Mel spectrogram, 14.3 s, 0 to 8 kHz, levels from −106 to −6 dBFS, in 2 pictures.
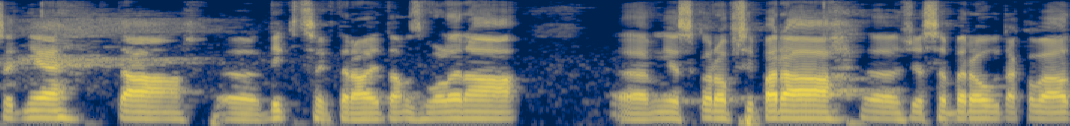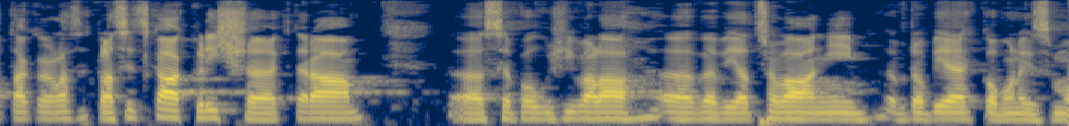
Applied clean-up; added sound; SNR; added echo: classical method Wiener filter.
